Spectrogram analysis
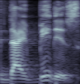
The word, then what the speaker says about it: diabetes: anglais on dit d i on dit c'est diabetes qui est d i a b e t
